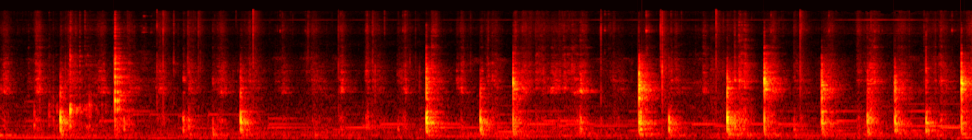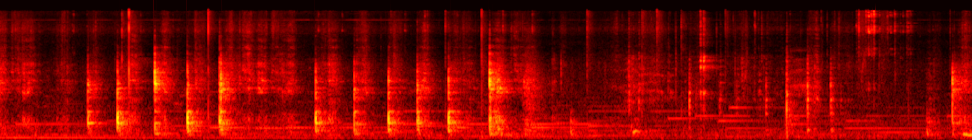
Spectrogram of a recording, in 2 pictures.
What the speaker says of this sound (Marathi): आता या सुका खोबरा ना तर जरा भाजून घेऊयात आपण, हलकाच भाजून घ्यायचं.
